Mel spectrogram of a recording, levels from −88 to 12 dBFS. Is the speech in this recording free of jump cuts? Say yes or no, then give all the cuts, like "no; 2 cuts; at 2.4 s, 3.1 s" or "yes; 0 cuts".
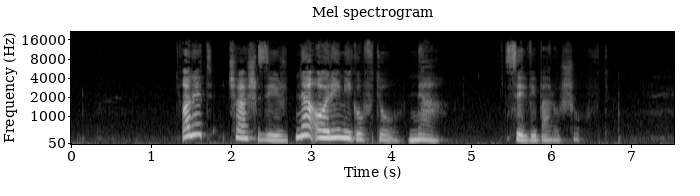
no; 3 cuts; at 2.3 s, 2.7 s, 4.2 s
